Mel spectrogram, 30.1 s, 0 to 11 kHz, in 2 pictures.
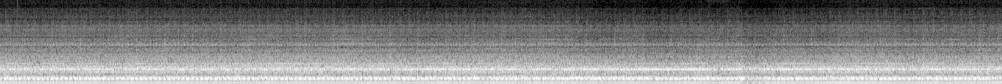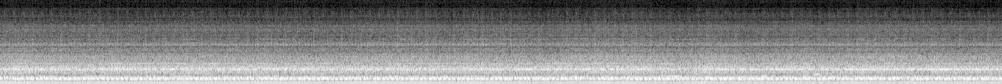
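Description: New Holland T6.155 tractor's six-cylinder 6.7-litre FPT diesel engine running steadily while the tractor is driven slowly.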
